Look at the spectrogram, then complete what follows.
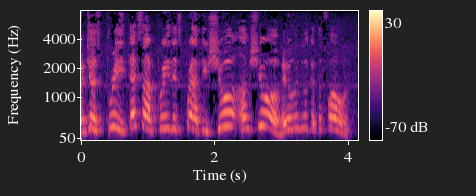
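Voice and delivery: high-pitched mock sitcom back-and-forth; sitcom exchange. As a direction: trade the lines in a high, quick-fire sitcom voice. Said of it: "such a sitcom moment".

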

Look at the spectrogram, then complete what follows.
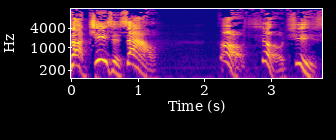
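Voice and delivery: loud, high jolt of fright, easing off; imitated startled yelp. Neighbor startled by a simple hi, imitated yelp. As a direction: act out jumping out of your skin. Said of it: "he just jumped".

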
